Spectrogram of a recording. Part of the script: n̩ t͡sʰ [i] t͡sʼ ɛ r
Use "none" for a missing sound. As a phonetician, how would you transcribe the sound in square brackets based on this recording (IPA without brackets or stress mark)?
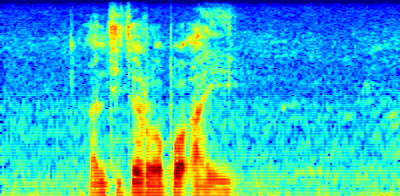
i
